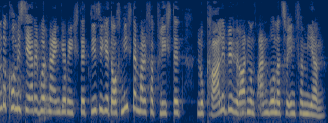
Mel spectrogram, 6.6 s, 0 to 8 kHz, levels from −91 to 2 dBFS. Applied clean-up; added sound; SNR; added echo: neural mask model DeepFilterNet 3.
